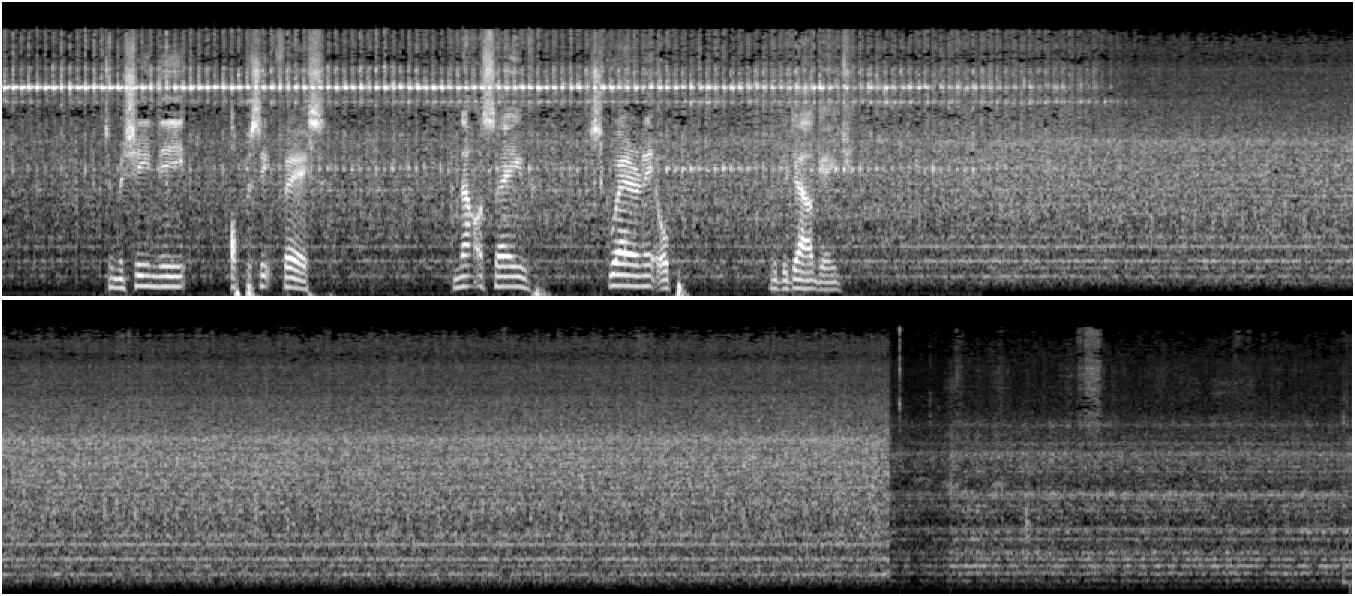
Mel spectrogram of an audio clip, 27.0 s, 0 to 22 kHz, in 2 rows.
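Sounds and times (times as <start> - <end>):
cutter cutting cast iron: 0.0 - 9.5
milling machine hum: 0.0 - 20.8.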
